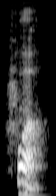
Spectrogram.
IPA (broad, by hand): ʍ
